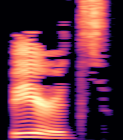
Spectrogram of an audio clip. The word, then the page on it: beards: British English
